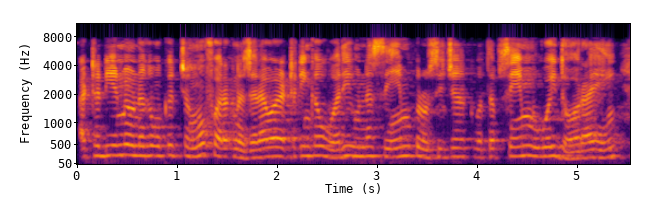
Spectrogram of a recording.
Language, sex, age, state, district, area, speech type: Sindhi, female, 30-45, Maharashtra, Mumbai Suburban, urban, spontaneous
